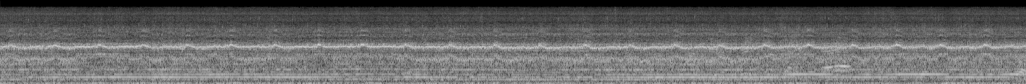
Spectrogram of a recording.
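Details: Large lathe machining a 10-inch vertical gearbox output shaft of 4140 heat-treated, quenched and tempered steel: steady high ringing over a dense cutting roar that never eases, machine heavily loaded on a heavy cut; operator backs off the feed.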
